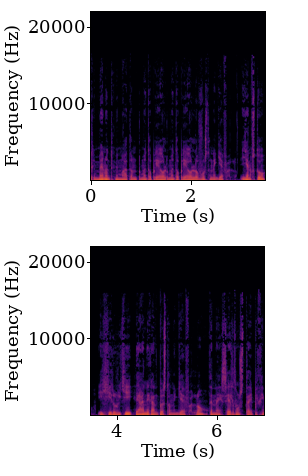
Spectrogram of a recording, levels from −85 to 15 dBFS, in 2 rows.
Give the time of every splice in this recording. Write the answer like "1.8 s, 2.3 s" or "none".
1.5 s, 3.2 s, 3.6 s, 4.4 s, 4.9 s, 5.8 s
